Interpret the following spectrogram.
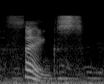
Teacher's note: the word thanks has voiceless th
